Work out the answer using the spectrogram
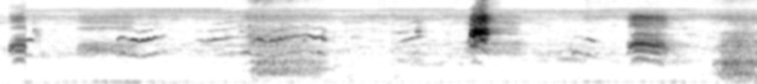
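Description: Outdoor birds calling: many short chirps, with a few harsher, longer calls, and one brief loud sharp sound about three seconds in.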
